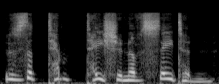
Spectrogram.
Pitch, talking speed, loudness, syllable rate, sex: 200 Hz, 165 wpm, -20 LUFS, 4.5 syllables/s, male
